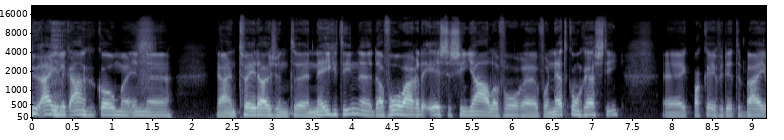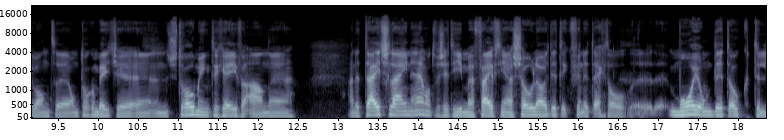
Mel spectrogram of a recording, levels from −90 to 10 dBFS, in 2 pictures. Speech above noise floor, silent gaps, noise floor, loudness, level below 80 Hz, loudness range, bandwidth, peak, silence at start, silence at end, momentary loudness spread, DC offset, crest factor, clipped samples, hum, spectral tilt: 36 dB; none; -59 dBFS; -24 LUFS; -60 dBFS; 5 LU; 14.5 kHz; -6 dBFS; 0 s; 0 s; 12 LU; under 0.1%; 18 dB; under 0.1%; none; -5.5 dB/octave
